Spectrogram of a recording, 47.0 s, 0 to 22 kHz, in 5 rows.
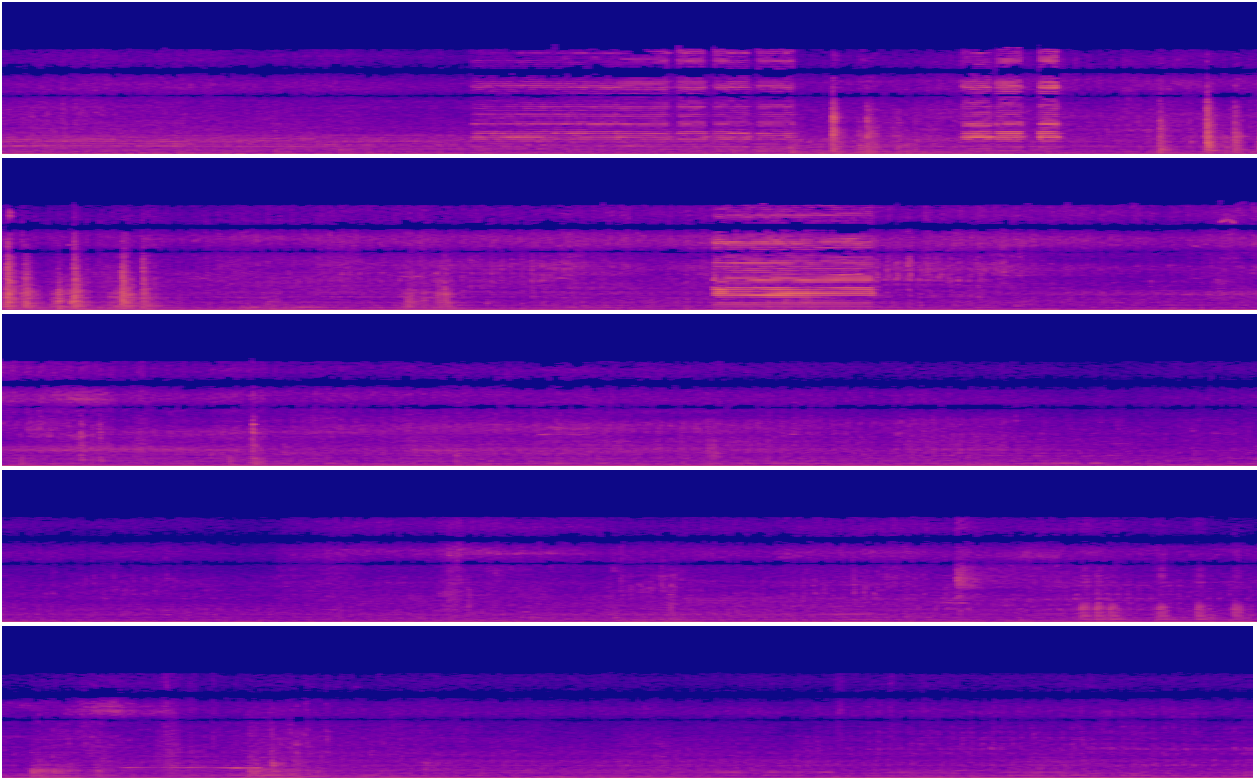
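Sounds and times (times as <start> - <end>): excavator diesel engine running: 0.0 - 47.0
vehicle horn tooting: 3.6 - 6.1, 7.2 - 8.1, 14.8 - 16.2, 36.4 - 37.7.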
